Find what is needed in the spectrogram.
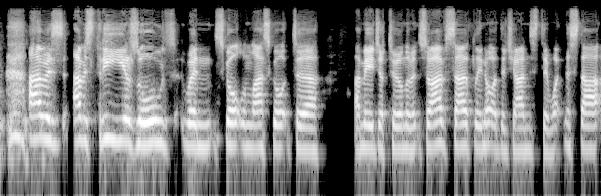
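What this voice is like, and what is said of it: Scottish accent. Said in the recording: “as you can hear from my accent, I'm from Scotland”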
